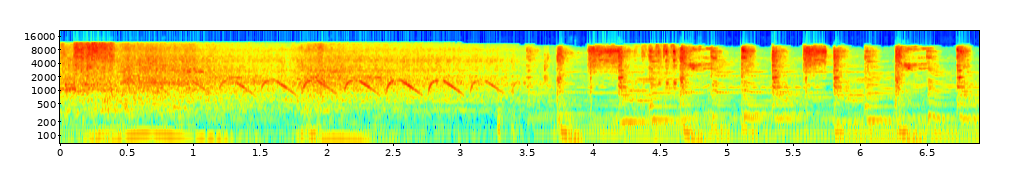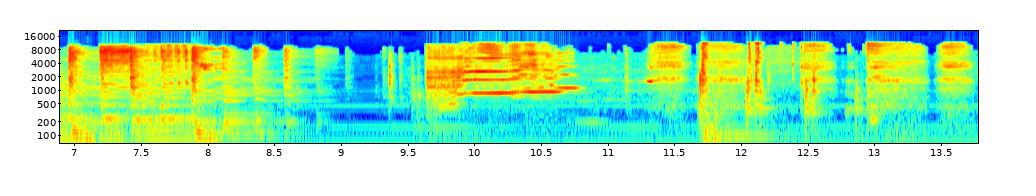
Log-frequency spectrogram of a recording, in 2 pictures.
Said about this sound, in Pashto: اوس خبرې پرېږدئ، پورته شئ موټر ته. ښه صاحب، زر زر موټر ته حرکت ورکړه.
